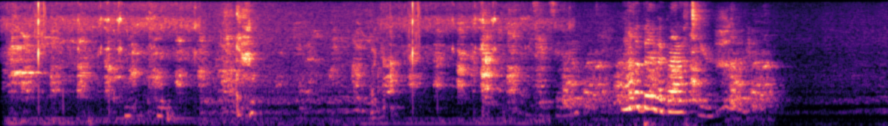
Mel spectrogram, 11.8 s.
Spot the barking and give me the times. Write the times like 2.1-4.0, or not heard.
0.0-10.3.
